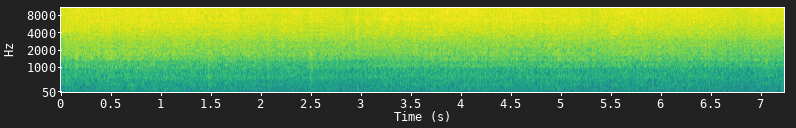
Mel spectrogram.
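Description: Fresh green peas frying in hot mustard oil in a non-stick frying pan, giving a loud, steady sizzle as they are stirred with a spatula.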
